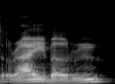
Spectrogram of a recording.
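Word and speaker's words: ライバル: It means raiboru, if you were to say it kind of in Japanese style pronunciation. And that, of course, is Takekeisho and Onosato, who are both now retired.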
